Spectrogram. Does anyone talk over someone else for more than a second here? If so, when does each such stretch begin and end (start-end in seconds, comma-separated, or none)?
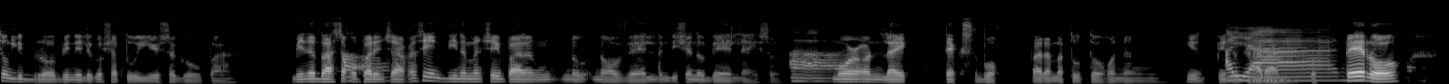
12.3-13.8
